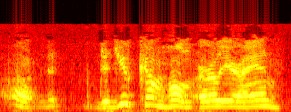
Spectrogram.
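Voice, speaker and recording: An actor playing a weary, troubled older father in a radio drama, with a halting, folksy way of talking. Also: high-pitched, narrow, tinny audio, background noise. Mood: uneasy. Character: weary aging widowed father, troubled and honest. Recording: thin band-limited old radio recording.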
